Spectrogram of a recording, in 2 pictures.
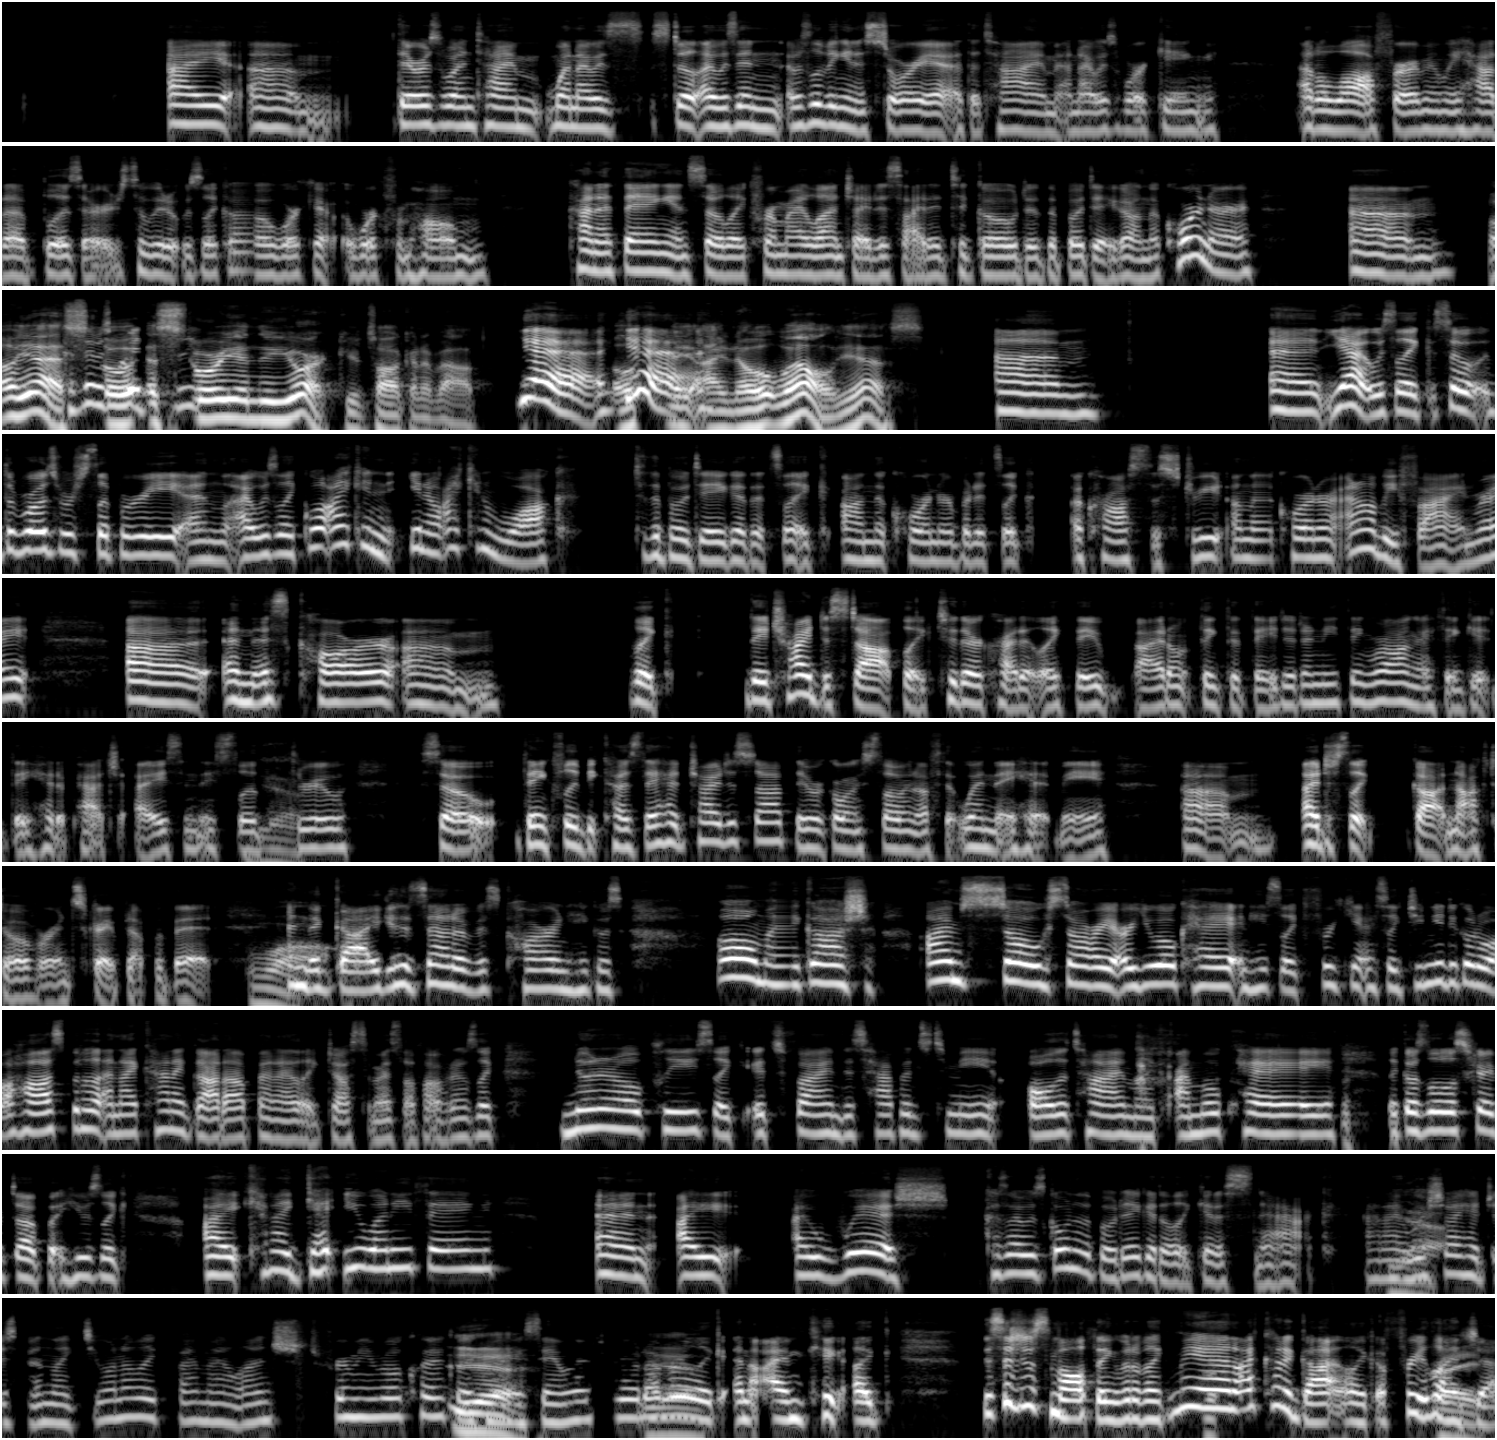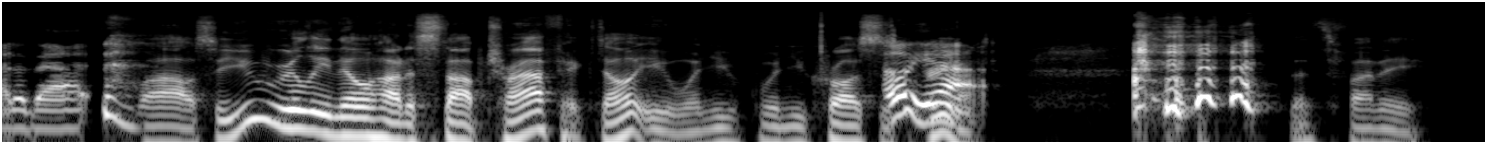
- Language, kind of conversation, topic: English, unstructured, What changes would improve your local community the most?
- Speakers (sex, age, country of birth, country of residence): female, 30-34, United States, United States; male, 60-64, United States, United States
- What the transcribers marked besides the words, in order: tapping; chuckle; laughing while speaking: "lunch"; chuckle; giggle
